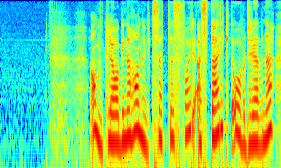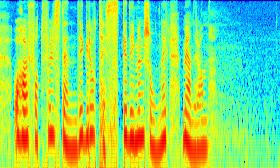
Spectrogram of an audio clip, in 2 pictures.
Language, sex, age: Norwegian, female, 52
